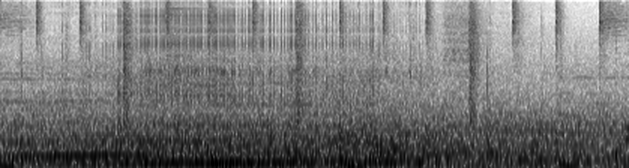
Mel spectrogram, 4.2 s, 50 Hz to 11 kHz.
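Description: A Porsche 996 911 Turbo with a manual gearbox pulling hard in third gear, a loud, continuous engine roar mixed with heavy road and wind noise throughout.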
